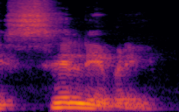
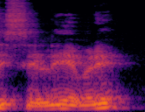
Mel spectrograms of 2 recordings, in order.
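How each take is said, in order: First: "célebre" stressed on CÉ, CÉ-le-bre; stress on first syllable. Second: "celebre" stressed on LE, ce-LE-bre; stress on middle syllable. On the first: Teacher giving the intended adjective, "célebre" stressed CÉ-le-bre. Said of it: "queremos decir que es un personaje célebre". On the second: Teacher reading out what is written, "celebre" stressed ce-LE-bre. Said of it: "aquí dice celebre". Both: Shown as a demonstration.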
